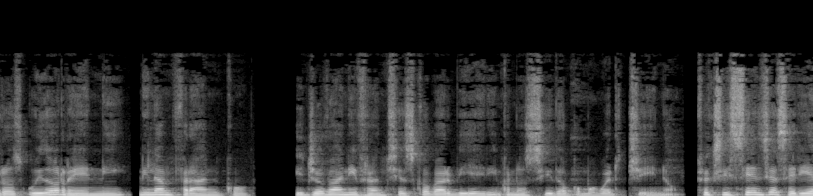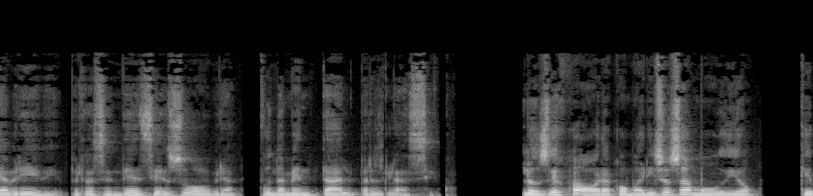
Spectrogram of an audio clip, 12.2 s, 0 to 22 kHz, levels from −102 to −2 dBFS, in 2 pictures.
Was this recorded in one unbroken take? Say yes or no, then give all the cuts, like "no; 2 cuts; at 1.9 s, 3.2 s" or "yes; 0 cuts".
no; 6 cuts; at 1.1 s, 3.8 s, 5.2 s, 6.7 s, 7.9 s, 9.0 s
